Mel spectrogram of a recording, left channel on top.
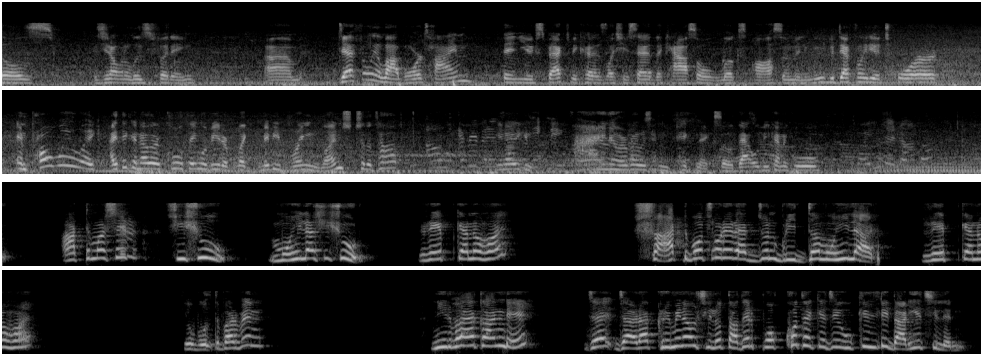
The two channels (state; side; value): different; both; correlation 0.00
